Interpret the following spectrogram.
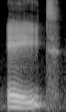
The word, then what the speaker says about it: ate: একটু দীর্ঘায়িত ইট আচ্ছা আর পাস্ট হচ্ছে দুইটা একটা হচ্ছে আমরা জানি এট আর একটা হচ্ছে উচ্চারণ দুইটা হয় একটা হচ্ছে এট আর হচ্ছে সাতের পরে যে নাম্বারটা আট সেটার ইংরেজি এইট সো ইটের পাস্ট হচ্ছে এট এটাও বলতে পারি আবার এইট এটাও বলতে পারি ইট এট অথবা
